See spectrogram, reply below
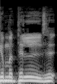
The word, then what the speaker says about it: Mattel: Es que Mattel en el CES... ¿Ves cómo lo dije bien? – En el CES.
